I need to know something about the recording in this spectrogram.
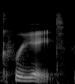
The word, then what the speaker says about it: create: I'm making that shaping between the cre and the ate. But so many non-native speakers separate it. Create. So it sounds a little choppy. It doesn't sound natural. So instead, what you need to do is create that shape in between those two vowels. Create. My mouth makes that Y shaping or the smile in order to make the sound the way it is in English.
